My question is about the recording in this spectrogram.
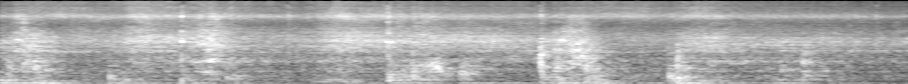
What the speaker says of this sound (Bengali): আর মশলাটা কষা হয়ে গেছে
